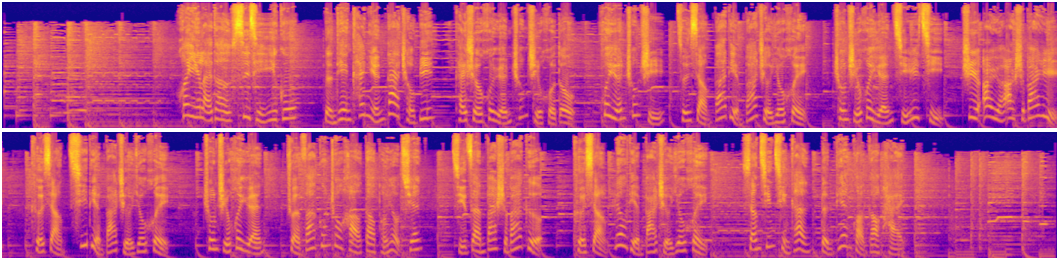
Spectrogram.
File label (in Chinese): 激情促销; 四季一锅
